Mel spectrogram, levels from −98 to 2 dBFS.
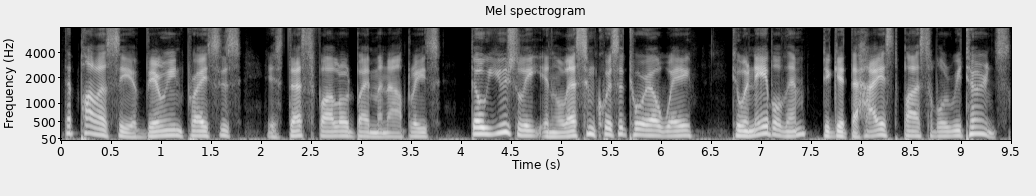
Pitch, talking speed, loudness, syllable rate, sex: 130 Hz, 165 wpm, -18 LUFS, 5.6 syllables/s, male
